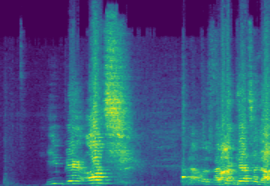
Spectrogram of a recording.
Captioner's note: laughs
